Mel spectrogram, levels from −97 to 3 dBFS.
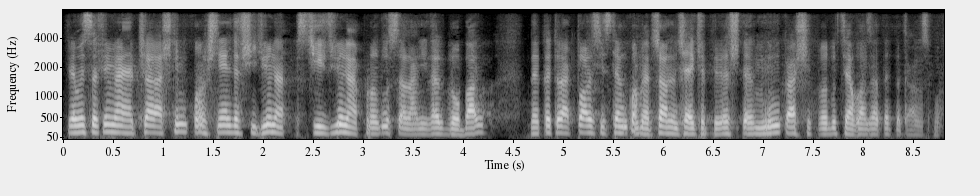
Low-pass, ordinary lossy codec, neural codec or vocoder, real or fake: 7.2 kHz; none; codec, 16 kHz in and 24 kHz out, 0.6 kbps, FireRedTTS-2 codec; fake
